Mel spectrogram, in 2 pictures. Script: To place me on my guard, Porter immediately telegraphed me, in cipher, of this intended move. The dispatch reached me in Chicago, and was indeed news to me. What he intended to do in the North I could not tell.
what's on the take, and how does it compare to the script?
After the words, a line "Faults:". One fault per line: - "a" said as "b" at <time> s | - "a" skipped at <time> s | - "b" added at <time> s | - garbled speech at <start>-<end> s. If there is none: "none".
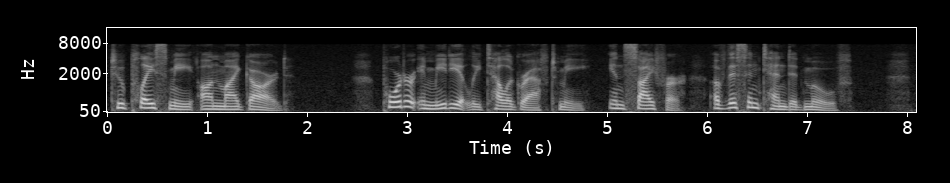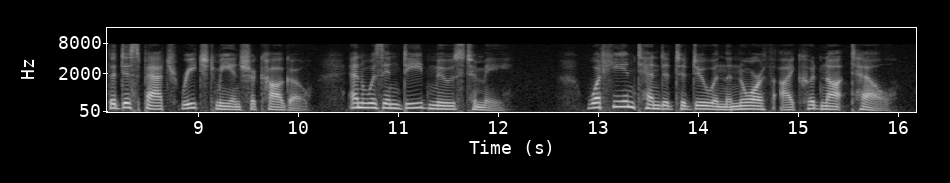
To place me on my guard, Porter immediately telegraphed me, in cipher, of this intended move. The dispatch reached me in Chicago, and was indeed news to me. What he intended to do in the North I could not tell.
Faults:
none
